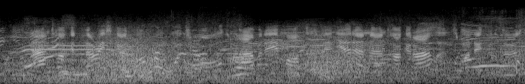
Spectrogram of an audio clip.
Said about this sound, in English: The crowd is having a lovely day at the beach. There's a kid. There's people running into the water. You hear a radio announcer. It sounds like a transistor radio is playing on the beach.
